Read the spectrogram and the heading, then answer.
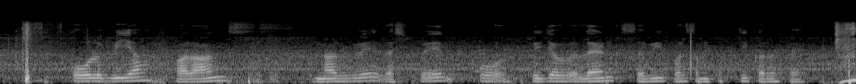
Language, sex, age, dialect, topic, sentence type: Hindi, male, 18-24, Hindustani Malvi Khadi Boli, banking, statement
